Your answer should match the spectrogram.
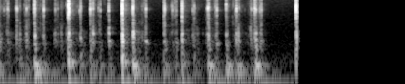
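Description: Computer keyboard typing sound effect laid under on-screen text being typed out: a quick, irregular run of key clicks that stops abruptly about three seconds in.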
